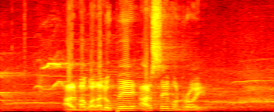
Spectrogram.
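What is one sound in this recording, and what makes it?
A man speaks loudly over a loudspeaker in a large echoing hall.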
